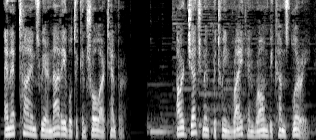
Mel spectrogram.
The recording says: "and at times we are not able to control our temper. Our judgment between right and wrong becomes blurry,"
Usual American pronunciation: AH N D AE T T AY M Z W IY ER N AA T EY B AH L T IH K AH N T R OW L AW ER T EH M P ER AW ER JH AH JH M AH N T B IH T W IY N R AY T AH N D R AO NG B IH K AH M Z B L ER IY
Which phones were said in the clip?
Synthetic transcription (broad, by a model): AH N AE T T AY M Z W IY ER N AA T EY B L T IH K AH N T R OW L AW ER T EH M P ER AW ER JH AH JH M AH N B IH T W IY N R AY T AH N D R AO NG B IH K AH M Z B L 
